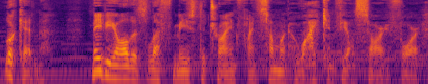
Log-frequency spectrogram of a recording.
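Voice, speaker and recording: A man's voice: low-pitched, expressive, fast talker, faint music behind. A man acting in a radio drama as a weary, stubborn, embittered shopkeeper husband, plain-spoken and emphatic. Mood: bitter, despairing.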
